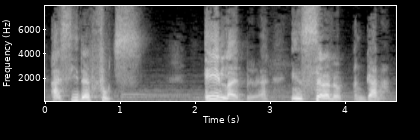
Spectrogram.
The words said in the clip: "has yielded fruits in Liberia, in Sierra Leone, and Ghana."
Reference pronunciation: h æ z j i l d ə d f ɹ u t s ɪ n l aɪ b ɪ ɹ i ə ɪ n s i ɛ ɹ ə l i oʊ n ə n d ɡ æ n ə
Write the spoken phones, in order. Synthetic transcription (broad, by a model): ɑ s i d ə f u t s ɪ n l aɪ b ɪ ɹ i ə ɪ n s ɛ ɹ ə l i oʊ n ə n ɡ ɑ n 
